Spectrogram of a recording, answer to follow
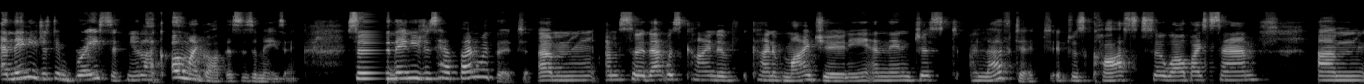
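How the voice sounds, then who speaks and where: A woman with lively intonation at a moderate pace, with music in the background. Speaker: actor guest. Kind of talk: interview answer. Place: home room. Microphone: webcam.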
